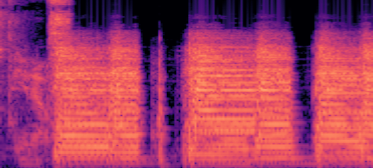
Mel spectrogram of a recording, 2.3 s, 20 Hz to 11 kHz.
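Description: Electric guitar through an HX Stomp AC30 amp preset with delay and reverb bypassed, played as three loud distorted chords or phrases with short gaps between them, dry and close.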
